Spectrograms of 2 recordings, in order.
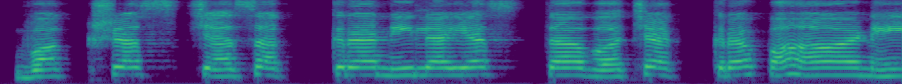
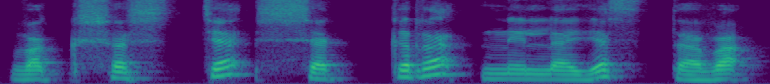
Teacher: వక్షస్ సక్ర అన్నట్లుగా వినబడుతోంది సక్ర కాకుండా శక్ర తాలవ్య శకారము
